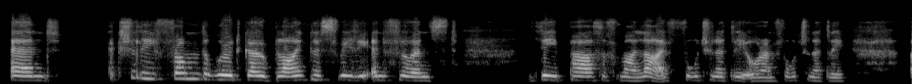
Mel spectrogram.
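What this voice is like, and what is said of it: Mixed foreign English accent. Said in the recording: “my accent because it's a bit mixed”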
